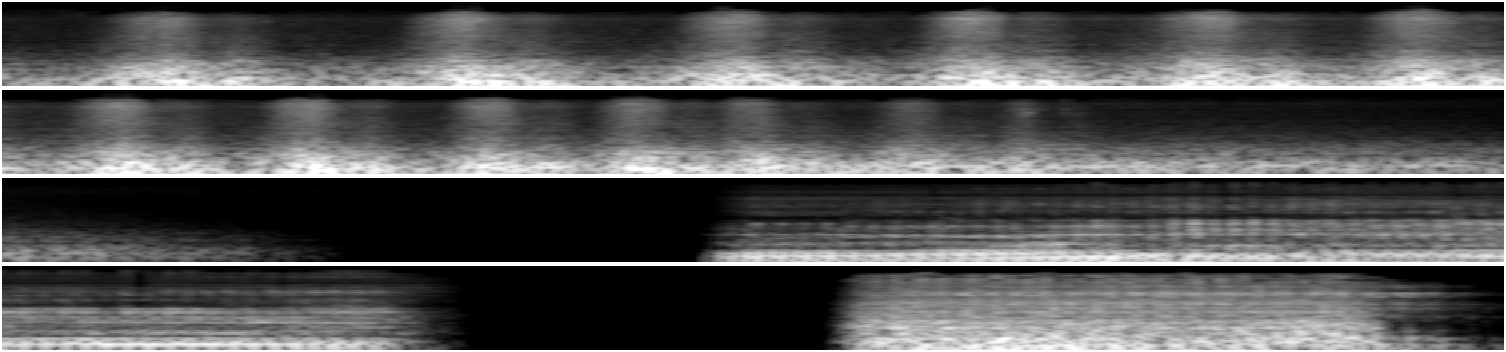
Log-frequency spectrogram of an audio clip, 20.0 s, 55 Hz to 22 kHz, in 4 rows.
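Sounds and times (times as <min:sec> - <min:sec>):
dragon roar: 0:12.4 - 0:16.5, 0:17.8 - 0:20.0.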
